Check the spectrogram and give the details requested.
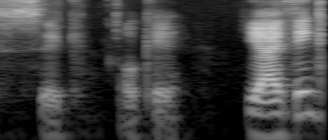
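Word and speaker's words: Sikh: might need two child policy uh spelled sick pronounced sick okay yeah I think it's pronounced as sick it's not seik so diversity hiring yeah the diversity hiring program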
